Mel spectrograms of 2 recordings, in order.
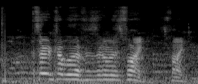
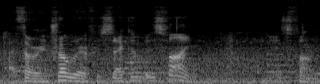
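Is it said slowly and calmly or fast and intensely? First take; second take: fast, intensely; slowly, calmly. First: It is said fast and intensely. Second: It is said slowly and calmly.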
